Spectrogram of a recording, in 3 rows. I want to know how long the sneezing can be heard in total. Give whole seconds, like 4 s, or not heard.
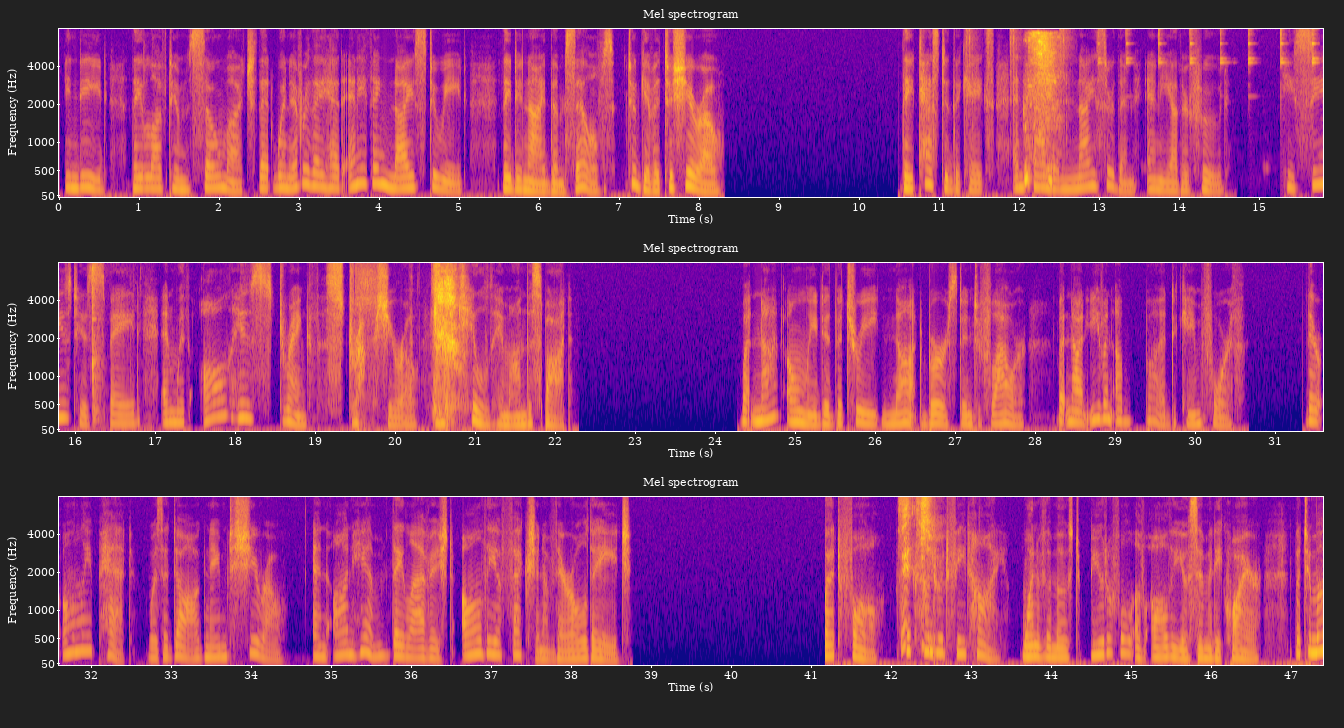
2 s.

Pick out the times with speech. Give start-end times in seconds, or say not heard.
0.1-8.3, 10.4-14.7, 15.3-22.3, 24.2-30.7, 31.4-38.8, 41.1-47.3.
